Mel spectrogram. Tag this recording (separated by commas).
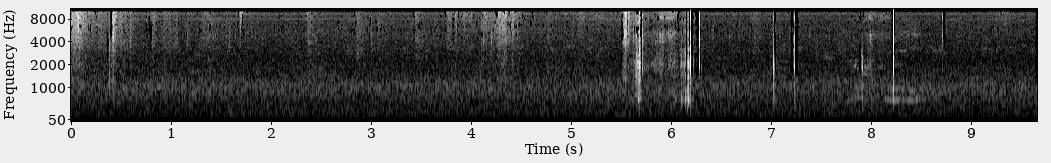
Speech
